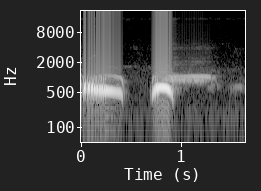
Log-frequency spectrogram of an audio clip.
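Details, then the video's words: Spotted dove giving a long, slightly wavering low coo that slides downward, followed by a loud rounded arched coo with a thin fading tail. "cu gáy"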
